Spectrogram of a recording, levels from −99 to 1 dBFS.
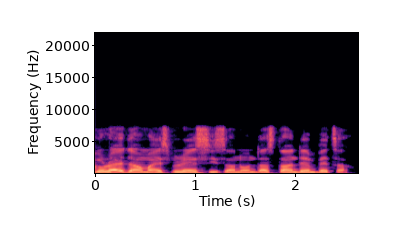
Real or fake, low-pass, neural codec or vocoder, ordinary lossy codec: real; 7.2 kHz; none; none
